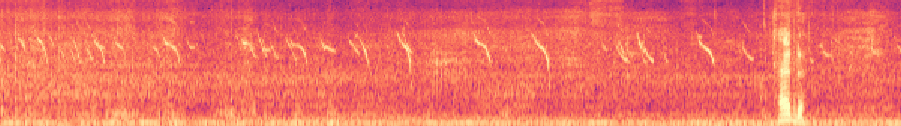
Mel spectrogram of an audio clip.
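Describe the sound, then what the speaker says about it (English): Young chickens cluck and peep near a coop, with a scatter of thin repeated chirps over a steady low farm hum and one louder squawk near the end, and a person speaks briefly. "Figure I'd give you a little chickie time. Who doesn't like watching chicks?"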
